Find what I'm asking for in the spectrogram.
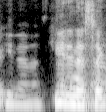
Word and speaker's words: hedonistic: Hedonistic. Did I say that right? – Hedonistic. – Yeah. Thanks. I always say that wrong.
